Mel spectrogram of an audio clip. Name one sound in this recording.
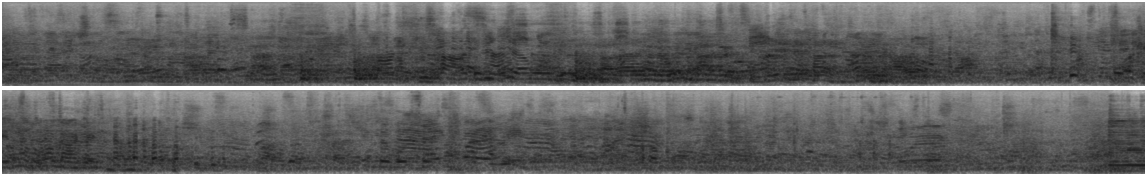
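A crowd of people talks and chatters nearby.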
